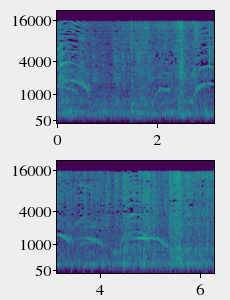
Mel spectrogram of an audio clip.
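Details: Several Scottish Fold and Scottish Straight kittens meow loudly while waiting in a box as their little house is cleaned, mother cat nearby calming them; high, arching meows rise and fall, about five in quick succession, over faint room noise.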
